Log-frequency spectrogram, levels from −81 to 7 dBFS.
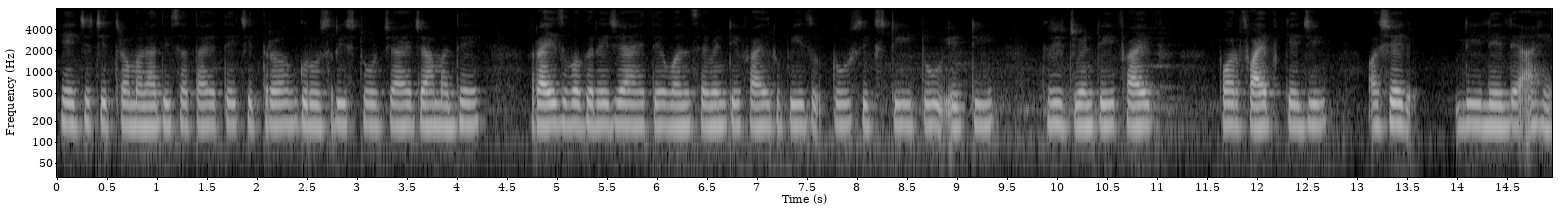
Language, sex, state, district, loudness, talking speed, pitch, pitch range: Marathi, female, Maharashtra, Pune, -28 LUFS, 135 wpm, 175 Hz, 170-175 Hz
